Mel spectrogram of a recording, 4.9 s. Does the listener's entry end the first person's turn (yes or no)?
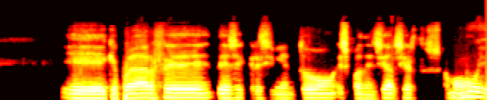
yes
